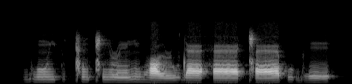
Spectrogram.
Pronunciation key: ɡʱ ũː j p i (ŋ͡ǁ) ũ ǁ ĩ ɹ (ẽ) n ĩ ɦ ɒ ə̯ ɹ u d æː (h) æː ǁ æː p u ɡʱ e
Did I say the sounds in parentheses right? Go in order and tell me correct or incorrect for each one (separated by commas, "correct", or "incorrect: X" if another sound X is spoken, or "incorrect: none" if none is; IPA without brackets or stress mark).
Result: incorrect: ǁ, correct, correct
